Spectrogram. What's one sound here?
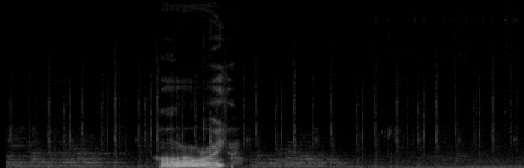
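A goat's hooves patter on the ground.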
